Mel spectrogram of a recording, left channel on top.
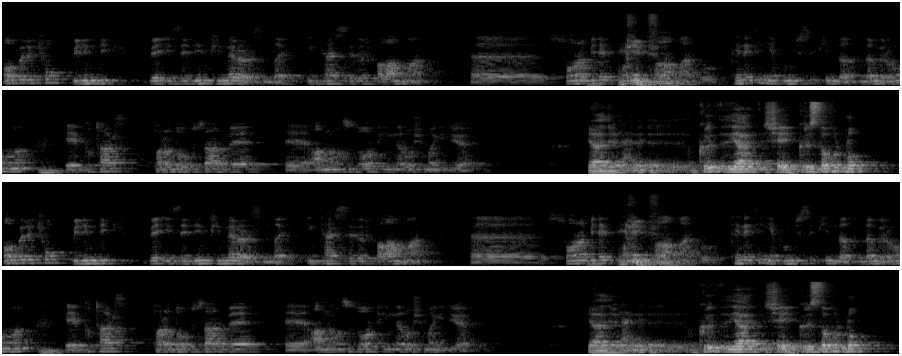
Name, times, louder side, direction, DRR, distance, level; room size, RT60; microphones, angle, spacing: voice 1, 0.0-4.3 4.7-10.2 10.5-11.5 11.8-13.6 15.1-15.5, right 1 dB, 15° right, 0 dB, 0.5 m, -40 dB
voice 2, 6.2-6.7 14.8-17.5, left 1 dB, 30° left, 0 dB, 0.6 m, -30 dB
3.8 x 2.4 x 2.3 m, 0.76 s
head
